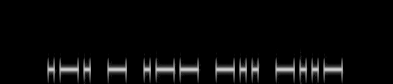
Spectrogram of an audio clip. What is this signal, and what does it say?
Morse code, heard as a keyed tone, about 20 wpm, 700 Hz. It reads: RTWDX
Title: Code Groups - 5 Letters - 20wpm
